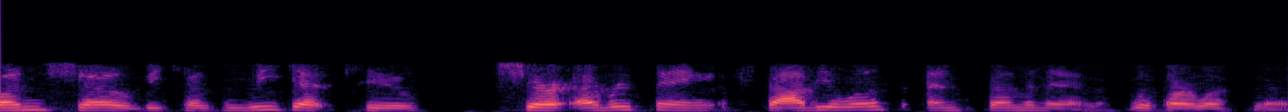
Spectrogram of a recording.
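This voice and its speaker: A woman speaks at a fairly slow pace in an ordinary speaking voice. Her pitch is medium, with ordinary variation. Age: 50s. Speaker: podcast co-host, self-love teacher. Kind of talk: casual chat.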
